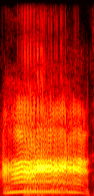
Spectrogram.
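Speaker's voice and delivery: long drawn-out reveal yell; dramatic mock cry. Revealing to chat where the prisoner hides, mock cry. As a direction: hold a hammed-up cry of discovery.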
